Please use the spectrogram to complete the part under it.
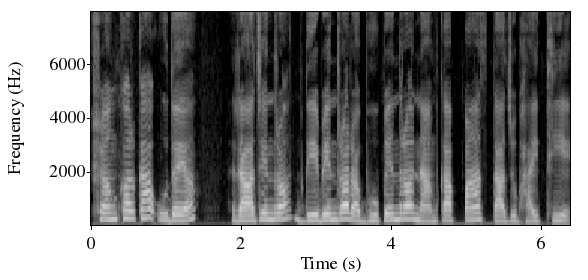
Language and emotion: Nepali, neutral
